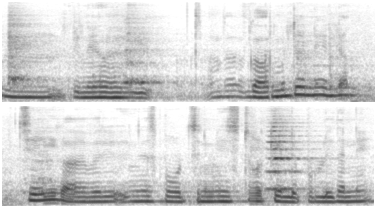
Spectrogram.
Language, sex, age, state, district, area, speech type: Malayalam, male, 18-30, Kerala, Idukki, rural, spontaneous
